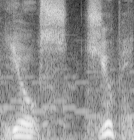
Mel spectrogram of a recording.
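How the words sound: It is said in a harsh authoritarian voice.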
